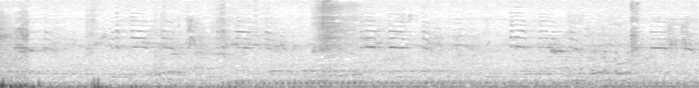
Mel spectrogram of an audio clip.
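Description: Birds chirping in short scattered calls over quiet outdoor background sound.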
